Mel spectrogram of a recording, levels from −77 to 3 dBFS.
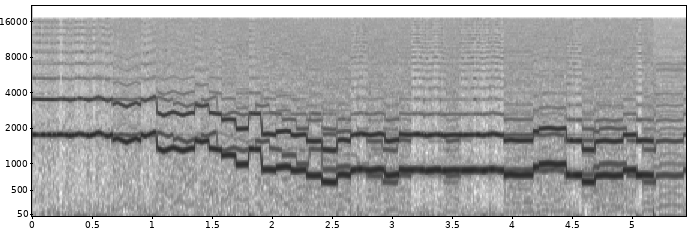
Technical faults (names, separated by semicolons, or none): low bit depth without dither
